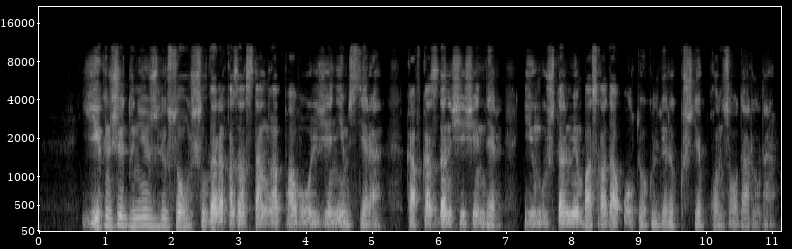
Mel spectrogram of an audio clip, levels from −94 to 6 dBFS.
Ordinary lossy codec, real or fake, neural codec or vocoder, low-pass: none; fake; vocoder, 22.05 kHz, 80 mel bands, HiFi-GAN; none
